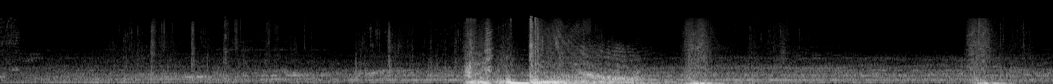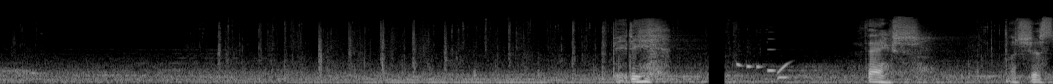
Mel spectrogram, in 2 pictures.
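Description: Footsteps run across a hard stone floor.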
